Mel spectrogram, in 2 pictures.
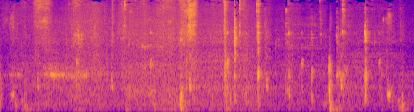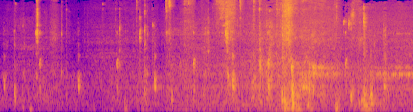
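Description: Scattered raindrops tapping irregularly close to the microphone, many sharp ticks over a steady hiss of wind and rain. A car passes on the wet gravel road.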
